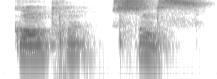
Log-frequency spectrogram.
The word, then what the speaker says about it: contresens: Si vous voyez dans ce mot-là, quand je l'ai prononcé, le S, il ne s'est pas prononcé Z, il ne s'est pas prononcé le son Z, il s'est prononcé en son S, contresens.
